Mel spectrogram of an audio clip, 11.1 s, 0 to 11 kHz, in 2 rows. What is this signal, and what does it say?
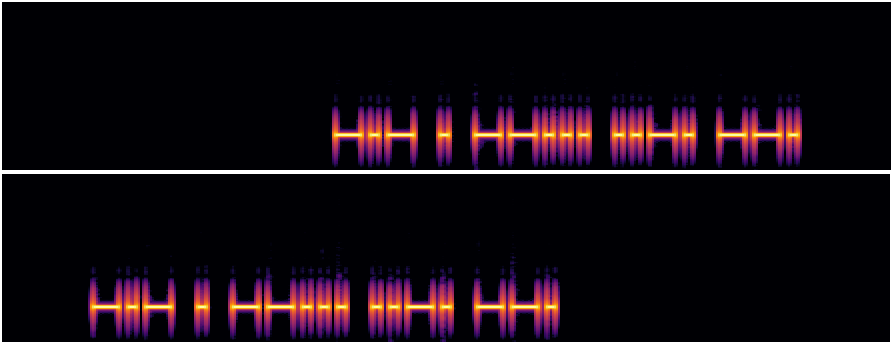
Morse code, heard as a keyed tone, about 22 wpm, 700 Hz. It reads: KE7FG KE7FG
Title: USA Call Signs - 5 Characters - Repeated 2x - 22wpm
